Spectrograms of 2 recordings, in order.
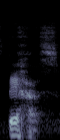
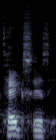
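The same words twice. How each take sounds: First: The middle sound is a Spanish j. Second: The middle sound is an English x. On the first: The speaker calls it right. "with a J, not with an X" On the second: The speaker calls it wrong. "it's not Texas"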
